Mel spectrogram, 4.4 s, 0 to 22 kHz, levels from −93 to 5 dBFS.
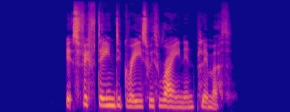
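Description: No audible technical faults.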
